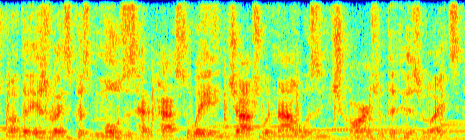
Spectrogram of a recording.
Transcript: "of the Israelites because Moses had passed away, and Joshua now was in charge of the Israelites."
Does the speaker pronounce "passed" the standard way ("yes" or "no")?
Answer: yes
